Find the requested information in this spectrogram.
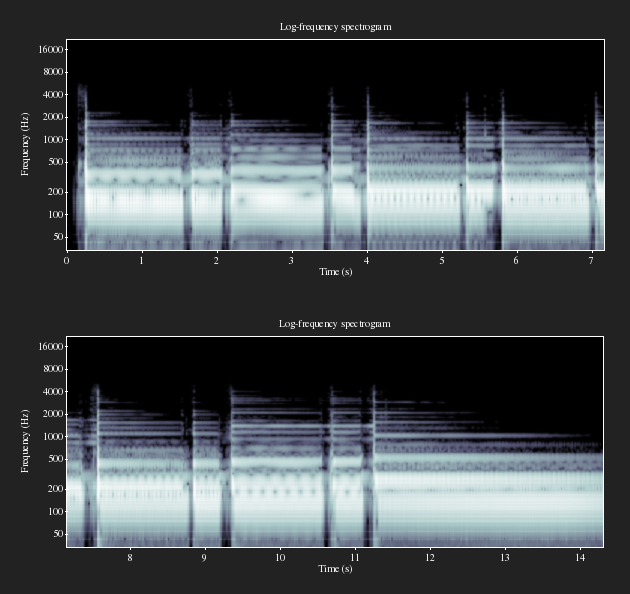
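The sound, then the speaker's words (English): Corigliano's chaconne theme is played in dotted rhythms as a clean, low, sustained tone. It moves in paired long-short notes through a slow line, and the final note rings out and slowly fades. “We also need to know that Corigliano uses dotted rhythms, which were very popular in the Baroque period, to give the theme more definition. With the dotted rhythms, the theme sounds like this.”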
